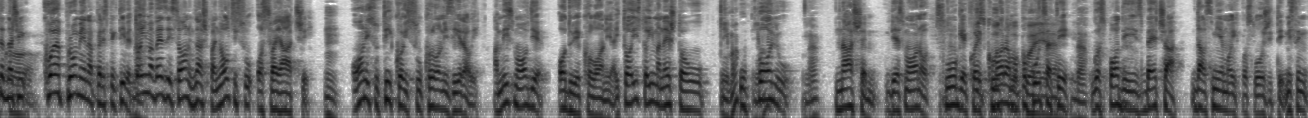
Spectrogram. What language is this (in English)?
Croatian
